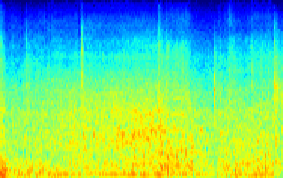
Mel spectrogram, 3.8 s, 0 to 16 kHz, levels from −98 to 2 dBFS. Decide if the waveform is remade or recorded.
remade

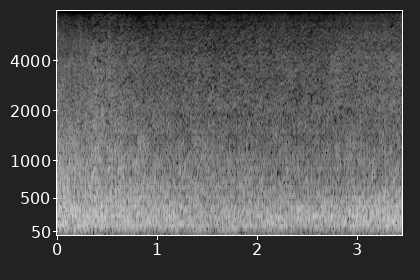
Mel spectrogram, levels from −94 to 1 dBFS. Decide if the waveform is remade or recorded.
remade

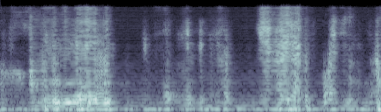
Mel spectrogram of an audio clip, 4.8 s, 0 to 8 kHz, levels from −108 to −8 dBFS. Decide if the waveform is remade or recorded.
remade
